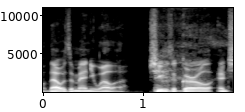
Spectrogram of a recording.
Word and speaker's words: Emanuela: I think it's just Emmanuel. – Emanuela. That's exactly how it's spelled.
